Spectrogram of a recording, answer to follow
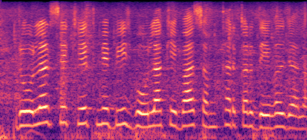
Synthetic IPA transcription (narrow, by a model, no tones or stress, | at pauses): ɾoːləɽsekʰeːt̪mẽbiːd͡ʒbʱoːlakebaːd̪sɐmt̪ʰəɾkəɾd̪eːʋəld͡ʒaːlaː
